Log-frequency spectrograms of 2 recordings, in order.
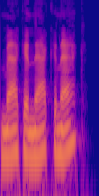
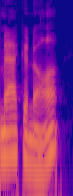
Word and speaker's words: Mackinac: You don't know if it's Mackinac, but it's Mackinac.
